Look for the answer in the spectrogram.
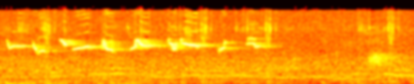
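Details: Brazilian rufous-bellied thrush giving a brisk series of rich whistled notes, several slurred phrases in the first three and a half seconds, then falling silent while a low faint hum continues.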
